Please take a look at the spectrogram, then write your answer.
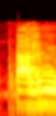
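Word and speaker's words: Ptolemy: इसके अलावे इनसे पहले जो है टालमी का नाम सुने होंगे आप लोग, पी टालमी, पी साइलेंट होता है, टालमी बोला जाता है।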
